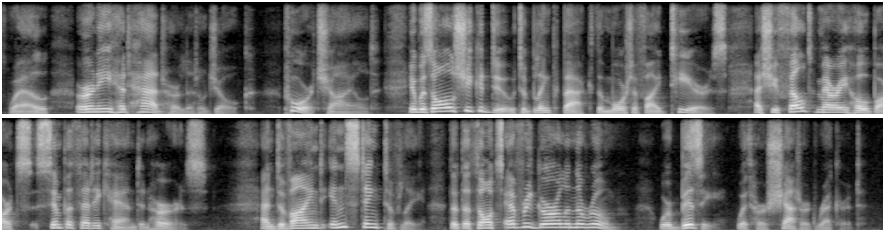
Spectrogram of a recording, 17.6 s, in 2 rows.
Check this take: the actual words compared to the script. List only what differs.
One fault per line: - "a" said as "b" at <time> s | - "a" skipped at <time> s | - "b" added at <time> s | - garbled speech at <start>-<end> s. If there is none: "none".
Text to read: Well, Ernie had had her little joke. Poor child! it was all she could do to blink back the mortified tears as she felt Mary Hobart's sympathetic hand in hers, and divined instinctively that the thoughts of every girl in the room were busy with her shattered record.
- "of" skipped at 13.8 s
